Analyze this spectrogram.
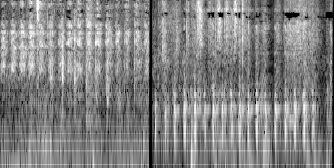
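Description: A person laughing in quick, even pulses, about five or six a second, from about three seconds in. Before that comes a fast run of short crackly sounds that ends at an abrupt cut.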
